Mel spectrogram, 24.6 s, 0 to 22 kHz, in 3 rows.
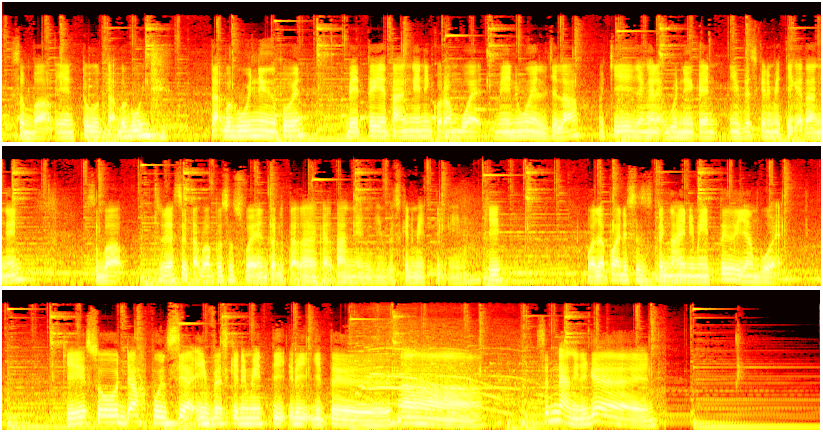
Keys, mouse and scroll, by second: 0.0-0.6 middle drag, 1.0 middle click, 1.1 scroll up 2, 1.1 middle click, 1.8-2.6 shift+middle drag, 3.3 click, 7.1 click, 12.0 middle click, 22.3 click.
